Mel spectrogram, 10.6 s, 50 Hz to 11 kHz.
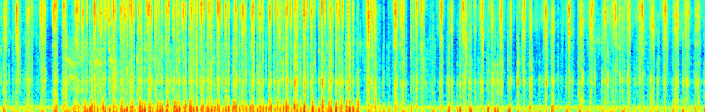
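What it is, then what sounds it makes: Plastic game case tapped and scratched with nails. Long acrylic nails rapidly tap and scratch the plastic surface of a small, hollow, closed Mario 3D video game case held in both hands close to the microphone. The fast, irregular clicks have a low, hollow thump beneath bright, crisp ticks and scratchy rasps that keep up steadily throughout.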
